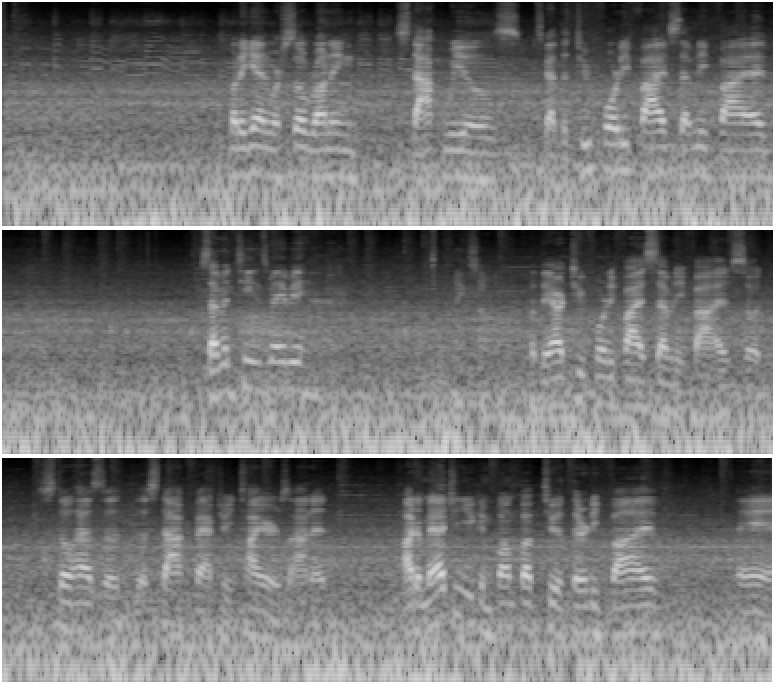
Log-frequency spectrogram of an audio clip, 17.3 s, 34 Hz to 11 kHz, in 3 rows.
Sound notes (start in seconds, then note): 5.8 car engine roaring; 8.4 car engine roaring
